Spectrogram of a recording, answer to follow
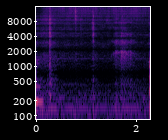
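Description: Faint sound of a ballpoint pen tracing over transfer paper, with a few light ticks, over a steady low hum.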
